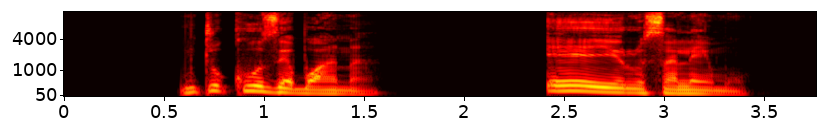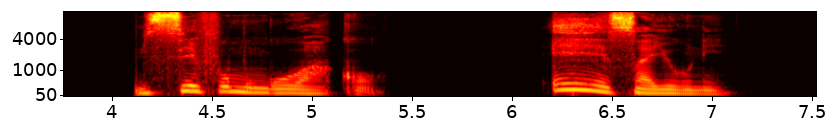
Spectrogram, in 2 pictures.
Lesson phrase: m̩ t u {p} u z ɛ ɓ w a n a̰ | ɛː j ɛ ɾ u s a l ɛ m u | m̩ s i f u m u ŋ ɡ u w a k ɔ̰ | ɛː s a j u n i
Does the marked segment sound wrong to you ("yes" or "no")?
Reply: yes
